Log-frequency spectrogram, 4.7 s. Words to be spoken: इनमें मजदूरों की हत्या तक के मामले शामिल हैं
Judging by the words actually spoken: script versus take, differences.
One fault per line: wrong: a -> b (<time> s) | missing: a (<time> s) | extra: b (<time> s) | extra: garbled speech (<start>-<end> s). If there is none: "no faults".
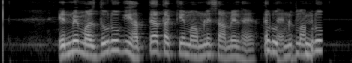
extra: garbled speech (3.5-4.3 s)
